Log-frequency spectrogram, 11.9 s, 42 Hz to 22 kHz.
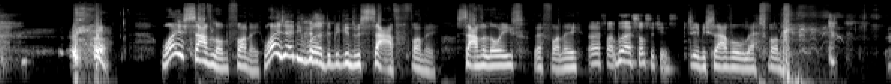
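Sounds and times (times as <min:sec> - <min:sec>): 
harsh coughs: 0:00.8 - 0:01.6
speech: 0:01.3 - 0:01.5, 0:02.2 - 0:11.2
laughter: 0:10.4 - 0:11.8.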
